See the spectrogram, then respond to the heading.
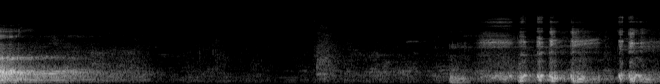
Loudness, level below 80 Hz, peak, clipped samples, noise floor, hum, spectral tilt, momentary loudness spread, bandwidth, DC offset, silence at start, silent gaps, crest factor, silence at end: -29 LUFS; -66 dBFS; -6 dBFS; under 0.1%; -62 dBFS; none; -6 dB/octave; 25 LU; 17 kHz; under 0.1%; 0 s; none; 24 dB; 0 s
